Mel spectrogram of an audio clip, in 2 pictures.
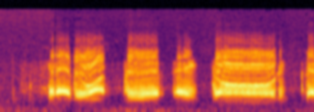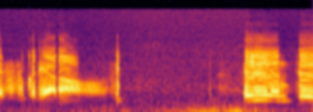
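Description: Voice transmissions over an air-band radio receiver, in several short phrases with a pause of about a second near the end.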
